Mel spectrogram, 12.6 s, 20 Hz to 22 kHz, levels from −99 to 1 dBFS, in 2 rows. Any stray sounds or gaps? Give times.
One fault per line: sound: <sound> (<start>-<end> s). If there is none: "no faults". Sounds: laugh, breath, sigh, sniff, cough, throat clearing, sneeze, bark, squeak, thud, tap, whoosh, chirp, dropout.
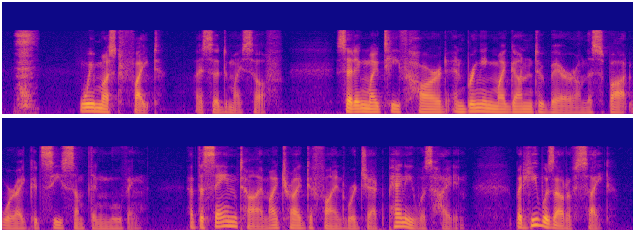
sound: sniff (0.1-0.4 s)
